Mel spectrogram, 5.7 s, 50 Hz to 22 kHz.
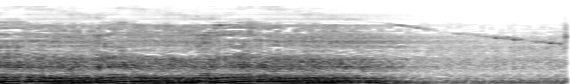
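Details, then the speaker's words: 1982 Toyota Hiace LH11 2200cc turbo diesel after restoration, heard from the rear before test drive: revs rise and fall smoothly with a faint high whistle riding on top as it spools; normal, healthy turbo whistle. "jangkriknya udah bagus sudah sip ini tinggal test drive dan nunggu hasilnya gimana"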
